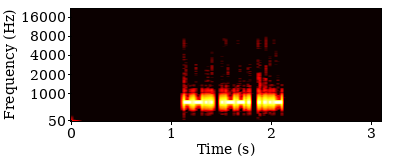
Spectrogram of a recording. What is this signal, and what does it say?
Morse code, heard as a keyed tone, about 48 wpm, 700 Hz. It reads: ZPV
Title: USA Call Sign Postfixes - 3 Letters 45wpm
